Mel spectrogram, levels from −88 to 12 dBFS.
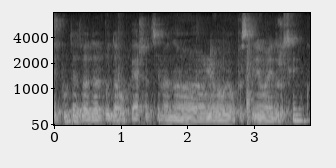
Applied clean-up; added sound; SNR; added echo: none; Walk, footsteps; 15 dB; reverberation time 0.5 s.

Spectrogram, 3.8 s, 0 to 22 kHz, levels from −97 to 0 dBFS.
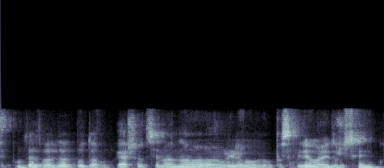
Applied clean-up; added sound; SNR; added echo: neural mask model DeepFilterNet 3.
